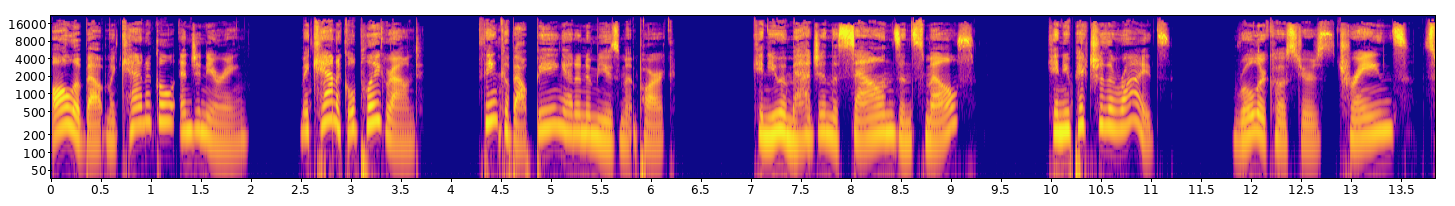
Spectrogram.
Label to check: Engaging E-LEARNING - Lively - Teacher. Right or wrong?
Right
